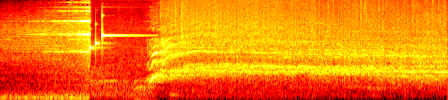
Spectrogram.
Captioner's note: cheering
